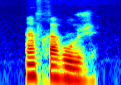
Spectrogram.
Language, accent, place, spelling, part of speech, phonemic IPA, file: French, France, Lyon, infrarouge, adjective / noun, /ɛ̃.fʁa.ʁuʒ/, LL-Q150 (fra)-infrarouge.wav
- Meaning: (adjective) infrared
